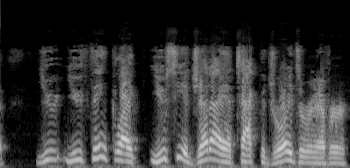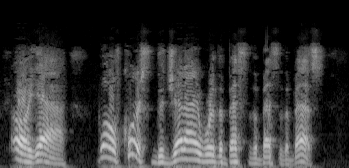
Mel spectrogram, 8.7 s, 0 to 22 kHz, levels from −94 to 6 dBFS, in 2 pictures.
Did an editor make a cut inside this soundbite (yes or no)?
yes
